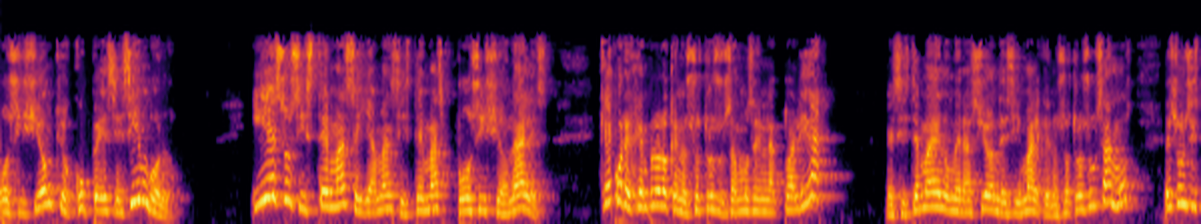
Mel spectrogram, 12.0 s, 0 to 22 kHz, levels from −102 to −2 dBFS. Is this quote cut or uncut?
cut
